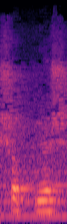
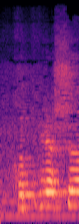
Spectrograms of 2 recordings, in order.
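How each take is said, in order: First: সক্রিয় স begun with "ksh", the k barely touched; সক্রিয় স as "(k)shotriyossho"; light k, then sh. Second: ক্ষত্রিয় স begun with "kh", as "khotriyossho"; everyday kh sound. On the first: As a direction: slip a faint k before the sh of সক্রিয় স. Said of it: "হালকাভাবে কটা উচ্চারণ হবে". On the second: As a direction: use a plain Bengali kh at the start of ক্ষত্রিয় স. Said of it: "বললে ভুল হবে না". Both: Shown as a demonstration.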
